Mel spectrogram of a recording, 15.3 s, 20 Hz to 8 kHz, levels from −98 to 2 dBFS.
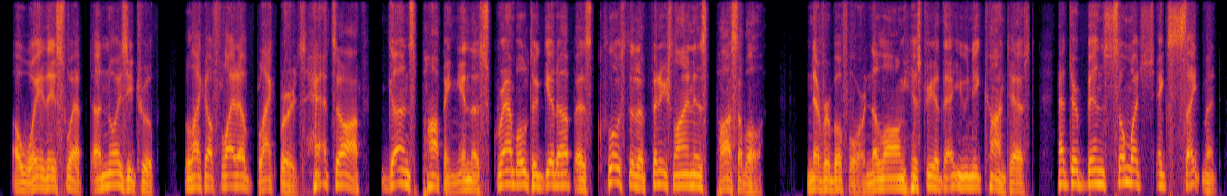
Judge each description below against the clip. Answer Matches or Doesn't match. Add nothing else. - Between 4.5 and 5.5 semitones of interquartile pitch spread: Matches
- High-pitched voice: Doesn't match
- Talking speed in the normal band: Matches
